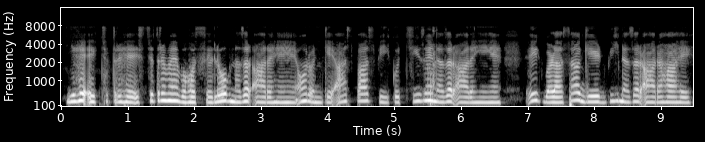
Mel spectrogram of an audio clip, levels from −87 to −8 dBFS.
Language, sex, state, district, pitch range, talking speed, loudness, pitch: Hindi, female, Madhya Pradesh, Bhopal, 200-240 Hz, 210 wpm, -18 LUFS, 210 Hz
